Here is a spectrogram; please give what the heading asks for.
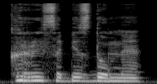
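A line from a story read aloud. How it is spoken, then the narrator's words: Muttered through teeth. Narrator (Russian): процедил сквозь зубы Андрей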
